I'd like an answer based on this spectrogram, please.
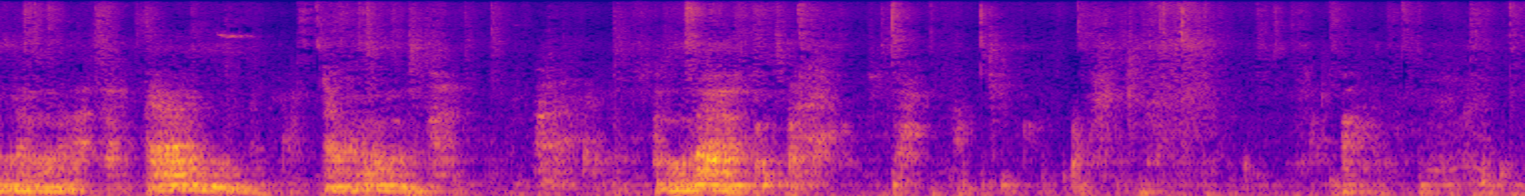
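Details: Two-month-old Dalmatian puppies romping with their mother and grandmother before bedtime; bursts of low growling and playful grumbles about every second at first, fading to quieter scuffles and thumps.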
